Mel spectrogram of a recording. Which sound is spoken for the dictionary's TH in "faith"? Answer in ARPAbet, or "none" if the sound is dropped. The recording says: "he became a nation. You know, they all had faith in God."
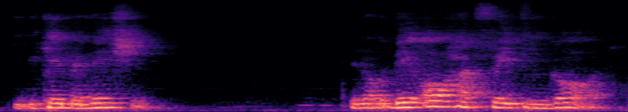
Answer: TH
